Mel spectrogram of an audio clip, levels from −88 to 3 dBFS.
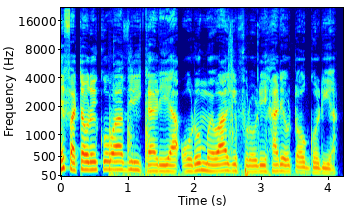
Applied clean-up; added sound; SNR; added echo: none; Knock; 17 dB; none.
